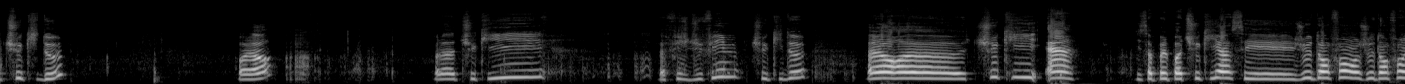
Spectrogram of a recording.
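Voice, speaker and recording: A high-pitched woman talks through an unboxing of collectible figurines in a loose, chatty way, stopping often to search for words. Her voice is close and dry, with no room sound around it. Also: dry recording. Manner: chatty, hesitant, many fillers. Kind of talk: casual unboxing commentary.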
